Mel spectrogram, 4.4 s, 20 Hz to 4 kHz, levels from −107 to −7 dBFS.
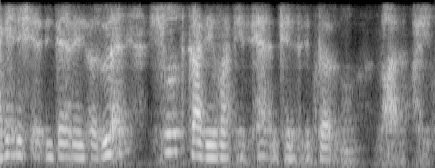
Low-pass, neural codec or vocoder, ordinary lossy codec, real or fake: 3.6 kHz; codec, 16 kHz in and 24 kHz out, 0.6 kbps, FocalCodec, streaming, 4096 codes; none; fake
